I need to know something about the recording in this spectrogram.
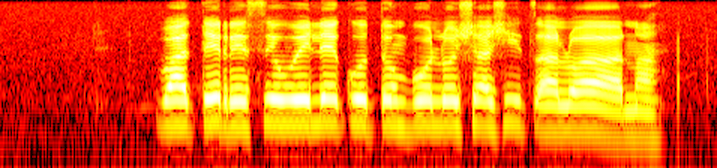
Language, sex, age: Tsonga, male, 26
